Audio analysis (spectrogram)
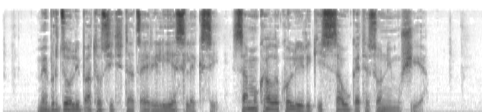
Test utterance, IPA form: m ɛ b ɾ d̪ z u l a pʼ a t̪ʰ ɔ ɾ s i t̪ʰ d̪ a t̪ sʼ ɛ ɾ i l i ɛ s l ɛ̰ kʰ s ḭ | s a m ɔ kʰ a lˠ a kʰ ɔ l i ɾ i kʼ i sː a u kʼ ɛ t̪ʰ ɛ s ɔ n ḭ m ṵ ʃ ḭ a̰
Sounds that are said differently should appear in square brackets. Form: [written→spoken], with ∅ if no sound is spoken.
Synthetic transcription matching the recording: m ɛ b ɾ d̪ z [u→ɔ] l [a→i] pʼ a t̪ʰ ɔ [ɾ→∅] s i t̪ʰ d̪ a t̪ sʼ ɛ ɾ i l i ɛ s l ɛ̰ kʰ s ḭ | s a m ɔ kʰ a lˠ a kʰ ɔ l i ɾ i kʼ i sː a u kʼ ɛ t̪ʰ ɛ s ɔ n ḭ m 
